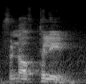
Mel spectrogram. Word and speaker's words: phenolphthalein: One is the litmus, second is methyl orange, and third one is phenolphthalein. Its spelling is something else, but we pronounce it phenolphthalein.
